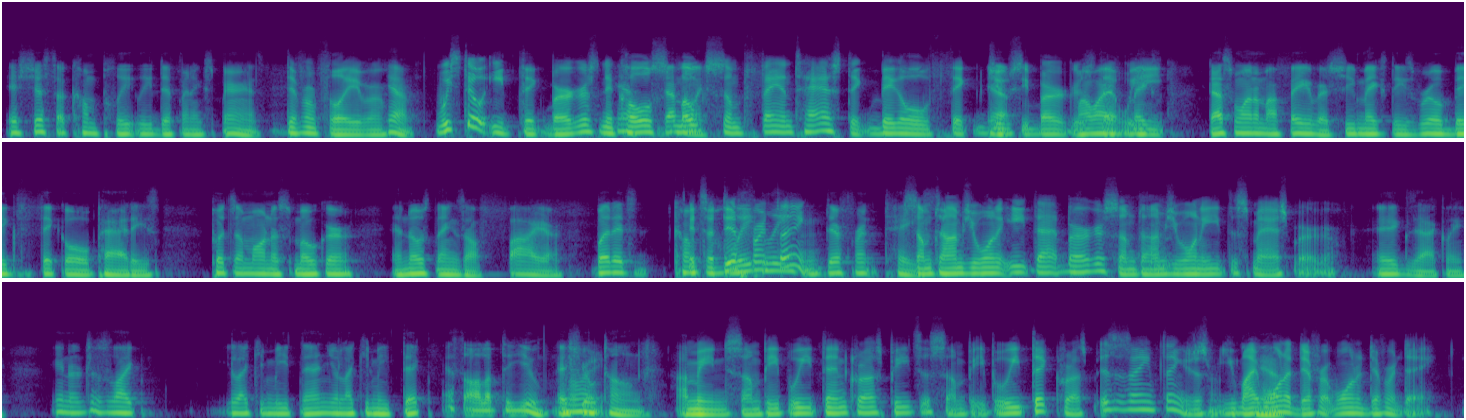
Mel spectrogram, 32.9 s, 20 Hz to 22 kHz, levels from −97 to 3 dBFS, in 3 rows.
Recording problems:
muffled; slightly; fading above 3.5 kHz

